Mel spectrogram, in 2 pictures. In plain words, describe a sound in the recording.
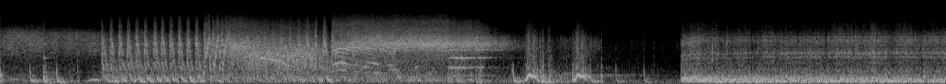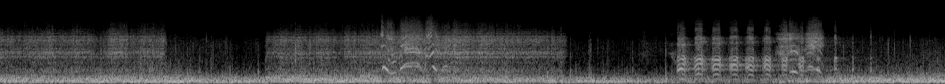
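A jet of flame roars and crackles.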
